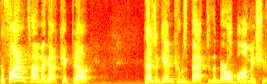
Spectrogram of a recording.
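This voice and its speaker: A high-pitched man with an American accent, lively intonation and a fairly quick pace. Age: 70s. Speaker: storyteller, retired trainer. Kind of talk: personal storytelling performance. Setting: theater stage with audience. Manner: animated.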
